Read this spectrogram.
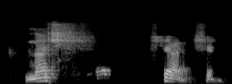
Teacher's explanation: Nash, syat, syat itu tengah lidah.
